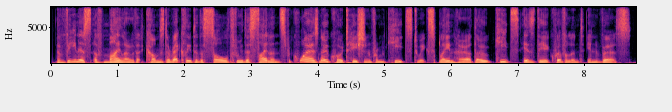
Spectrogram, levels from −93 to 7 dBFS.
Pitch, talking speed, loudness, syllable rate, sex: 140 Hz, 190 wpm, -17 LUFS, 5.2 syllables/s, male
